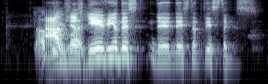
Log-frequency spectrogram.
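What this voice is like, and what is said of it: Put-on Russian accent. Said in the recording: “I sound very Russian right now.”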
